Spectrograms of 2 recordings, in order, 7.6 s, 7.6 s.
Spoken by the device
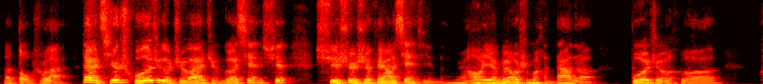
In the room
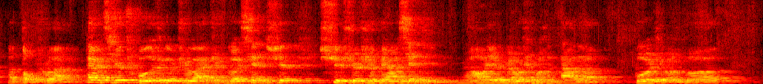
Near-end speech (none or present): none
